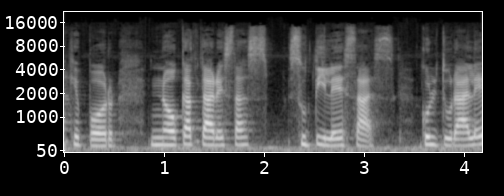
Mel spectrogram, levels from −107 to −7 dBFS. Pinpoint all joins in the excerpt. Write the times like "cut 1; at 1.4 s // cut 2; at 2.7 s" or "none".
cut 1; at 2.2 s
